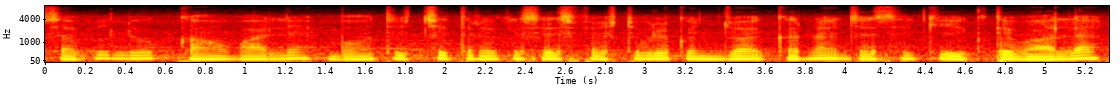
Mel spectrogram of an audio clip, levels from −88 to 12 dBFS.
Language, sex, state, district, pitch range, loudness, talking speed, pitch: Hindi, male, Bihar, Darbhanga, 110-125 Hz, -16 LUFS, 225 wpm, 115 Hz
